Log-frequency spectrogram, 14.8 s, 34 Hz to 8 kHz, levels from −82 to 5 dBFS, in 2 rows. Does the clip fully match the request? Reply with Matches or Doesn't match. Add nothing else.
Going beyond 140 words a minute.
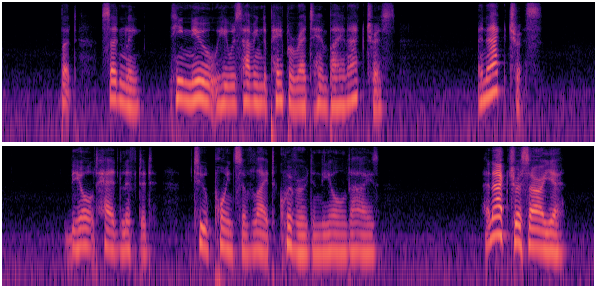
Doesn't match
